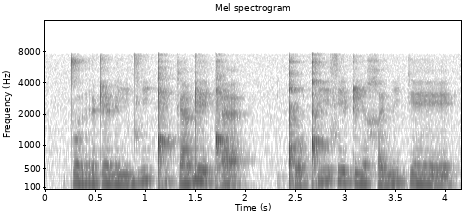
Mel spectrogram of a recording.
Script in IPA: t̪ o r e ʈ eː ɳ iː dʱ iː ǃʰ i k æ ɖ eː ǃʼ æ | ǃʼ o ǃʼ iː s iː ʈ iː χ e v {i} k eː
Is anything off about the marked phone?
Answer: yes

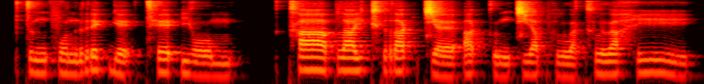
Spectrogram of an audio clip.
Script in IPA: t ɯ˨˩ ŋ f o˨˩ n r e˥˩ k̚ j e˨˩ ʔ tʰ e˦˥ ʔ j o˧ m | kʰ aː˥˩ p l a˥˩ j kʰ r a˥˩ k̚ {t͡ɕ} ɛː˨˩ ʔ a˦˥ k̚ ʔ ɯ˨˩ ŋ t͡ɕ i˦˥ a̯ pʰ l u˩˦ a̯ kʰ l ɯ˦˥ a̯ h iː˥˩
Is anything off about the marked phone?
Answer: no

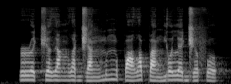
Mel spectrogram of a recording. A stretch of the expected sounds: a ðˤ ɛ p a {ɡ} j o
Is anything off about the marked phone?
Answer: yes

